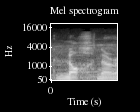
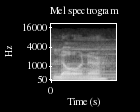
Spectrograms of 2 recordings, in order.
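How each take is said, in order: First: The name is said with an audible h sound. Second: The name is said with no h sound. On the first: "try to pronounce the H with like Lochner" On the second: "without the Ö. Just loner"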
